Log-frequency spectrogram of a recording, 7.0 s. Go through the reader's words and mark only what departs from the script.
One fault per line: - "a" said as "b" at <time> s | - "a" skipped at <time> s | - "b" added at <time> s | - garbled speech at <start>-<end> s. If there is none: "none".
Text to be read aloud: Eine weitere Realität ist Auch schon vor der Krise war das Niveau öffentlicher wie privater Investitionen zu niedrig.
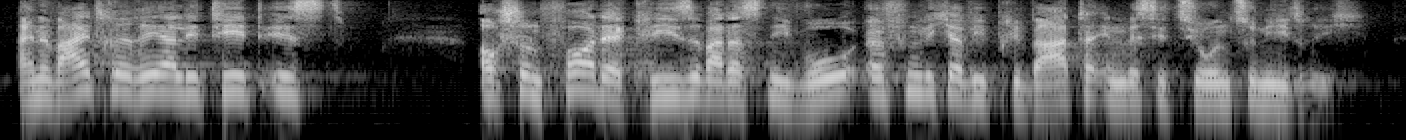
none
